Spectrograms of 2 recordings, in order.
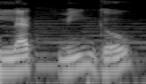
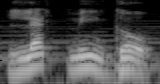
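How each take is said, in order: Both takes have the same delivery.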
